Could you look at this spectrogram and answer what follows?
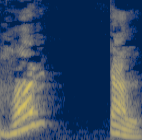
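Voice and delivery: Hartal split as "hor - tal" with a clear pause; syllable by syllable. Shown as a demonstration. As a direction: say হর, stop, then তাল. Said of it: "কয়বারে উচ্চারণ করছি?". (হরতাল দুই ভাগে, থেমে থেমে)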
